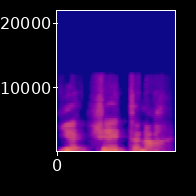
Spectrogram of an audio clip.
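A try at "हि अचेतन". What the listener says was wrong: That is absolutely correct. The way you did it just then is right, absolutely right.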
